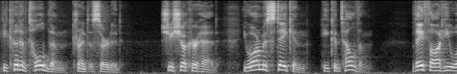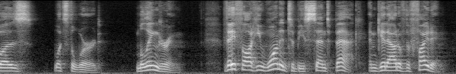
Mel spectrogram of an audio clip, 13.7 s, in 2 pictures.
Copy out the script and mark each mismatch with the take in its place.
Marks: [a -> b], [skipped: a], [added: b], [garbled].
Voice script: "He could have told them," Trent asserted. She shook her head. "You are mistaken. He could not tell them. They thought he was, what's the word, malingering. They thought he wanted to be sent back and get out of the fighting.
"He could have told them," Trent asserted. She shook her head. "You are mistaken. He could [skipped: not] tell them. They thought he was, what's the word, malingering. They thought he wanted to be sent back and get out of the fighting.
